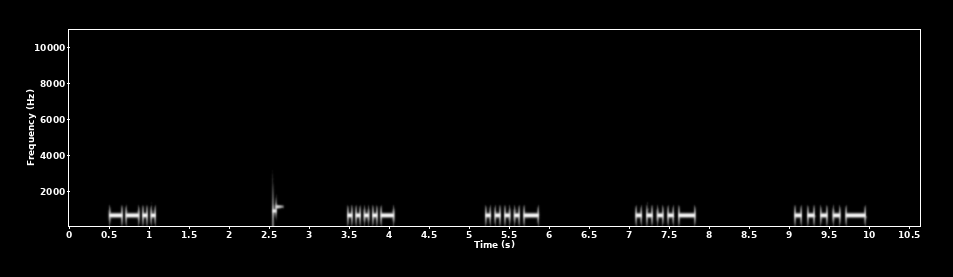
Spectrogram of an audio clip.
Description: Morse code, heard as a keyed tone, about 20 wpm, spaced as for 6 wpm, 700 Hz. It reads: Z 4444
